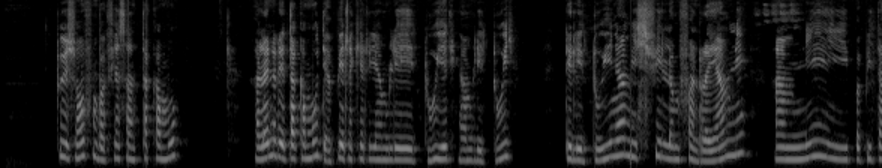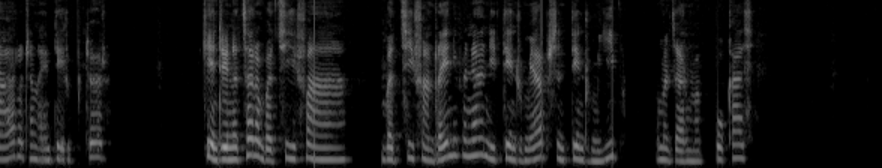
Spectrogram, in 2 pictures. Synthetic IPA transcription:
t̪uizonfumbəfiasanit̪akamu | alajnəlet̪akamud̪eapeʈ͡ʂakiɾeamiled̪̥ujiliaminled̪̥uj | d̪̥eled̪uinamisi̥filunamifaɳɖ͡ʐajamini | aminipapit̪aaɾaʈ͡ʂənaent̪eɾupt̪øɾə̥ | keɳɖ͡ʐenət͡saɾəmbat͡sifa | mbat͡sifaɳɖ͡ʐajnifananit̪eɳɖ͡ʐumiapi̥sinit̪eɳɖ͡ʐumiipə̥ | amand͡zaɾimapokazi̥

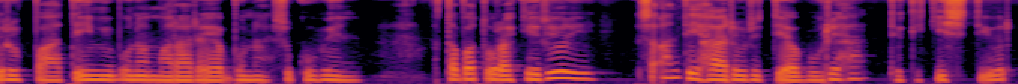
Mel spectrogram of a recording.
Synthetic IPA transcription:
iɾopatejmibonamaɾaɾeabonasukuβen | atabatuɾakeɾioɾi | sa̰ʔanteɦaɾioɾiteabuɾeɦateakikistḭoɾi

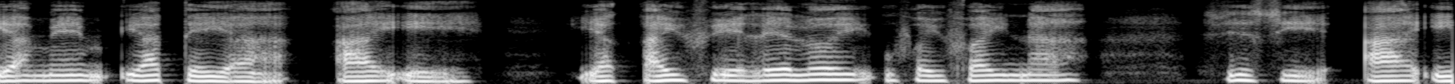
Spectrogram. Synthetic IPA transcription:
jamemjat̪ejaː | iʔe | jak̚aifeleloiufaifaina | sisiaiʔe

